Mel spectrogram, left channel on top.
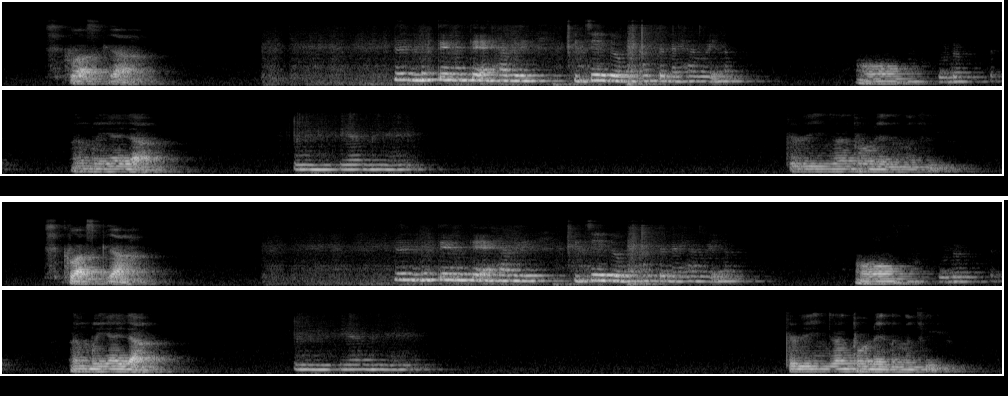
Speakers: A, on the right; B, on the left.
A: ꯀ꯭ꯂꯥ ꯁ ꯀꯌꯥ
B: <unintelligible> ꯅꯠꯇꯦ ꯅꯠꯇꯦ ꯑꯩ ꯍꯥꯏꯕꯗꯤ ꯏꯆꯦꯗꯣ ꯃꯊꯛꯇ ꯂꯩ ꯍꯥꯏꯕ ꯏꯅꯥꯎ
A: ꯑꯣ
B: ꯃꯁꯤꯕꯨꯨꯔ ꯑꯗꯨ <unintelligible>
A: ꯅꯪ ꯃꯩꯌꯥꯏꯗ
B: ꯎꯝ ꯀ <unintelligible> ꯌꯥꯅꯅꯦ
A: ꯀꯔꯤ ꯌꯦꯡꯖꯥꯡ ꯊꯣꯡꯉꯦ ꯅꯪ ꯉꯁꯤ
